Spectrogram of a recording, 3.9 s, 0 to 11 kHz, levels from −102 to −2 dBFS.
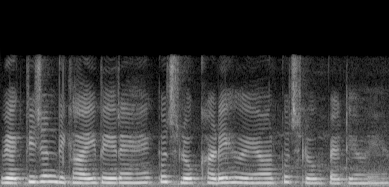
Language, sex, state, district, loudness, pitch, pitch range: Hindi, female, Chhattisgarh, Korba, -24 LUFS, 270 Hz, 265-285 Hz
